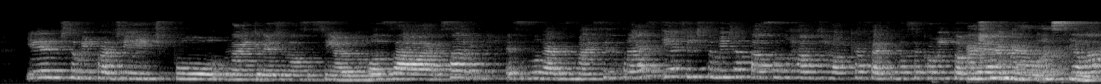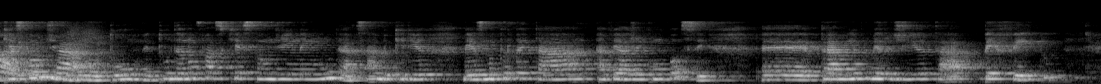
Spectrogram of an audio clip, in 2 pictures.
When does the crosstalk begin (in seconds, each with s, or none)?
9.7 s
